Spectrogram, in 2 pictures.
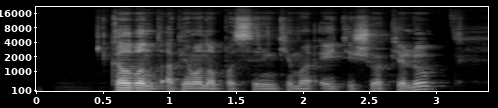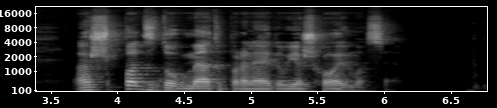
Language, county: Lithuanian, Kaunas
